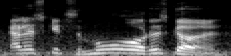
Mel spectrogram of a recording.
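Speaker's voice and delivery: high-pitched Texan character voice; Texan accent. Acted. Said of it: "you gotta go full Texan".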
